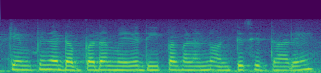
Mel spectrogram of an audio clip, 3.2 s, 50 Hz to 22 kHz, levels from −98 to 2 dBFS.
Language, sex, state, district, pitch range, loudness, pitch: Kannada, female, Karnataka, Bangalore, 215-230 Hz, -16 LUFS, 220 Hz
